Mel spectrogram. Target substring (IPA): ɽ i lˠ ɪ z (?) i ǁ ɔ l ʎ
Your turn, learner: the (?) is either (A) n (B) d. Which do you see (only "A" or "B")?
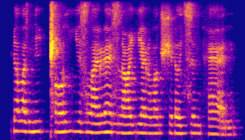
A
